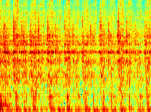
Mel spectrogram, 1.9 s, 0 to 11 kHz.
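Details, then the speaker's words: Honda CD70 motorcycle after fixing a worn bush: even single-cylinder thump, about eight beats a second, steady and clean, the dug-dug knock now gone; healthy idle after repair. "आपने पहले में आपको आवाज सुनाई दे ग आवाज अब वो आवाज बंद हो चकी"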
